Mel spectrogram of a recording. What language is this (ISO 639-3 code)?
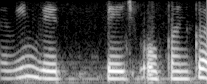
mar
